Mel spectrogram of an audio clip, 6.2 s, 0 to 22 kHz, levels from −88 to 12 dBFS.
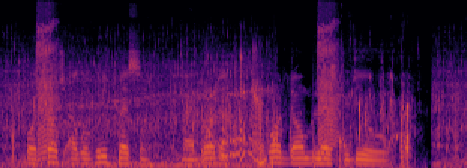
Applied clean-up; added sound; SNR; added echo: none; Sink (filling or washing) + Fart; 2 dB; none.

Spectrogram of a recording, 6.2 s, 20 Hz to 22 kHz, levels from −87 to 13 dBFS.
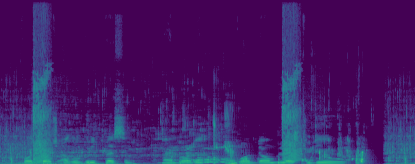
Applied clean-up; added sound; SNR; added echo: classical method log-MMSE.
